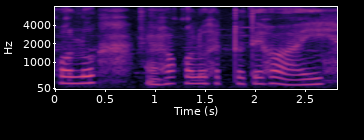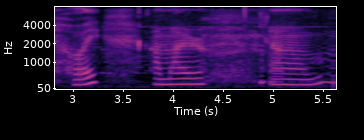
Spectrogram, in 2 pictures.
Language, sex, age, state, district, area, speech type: Assamese, female, 30-45, Assam, Darrang, rural, spontaneous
